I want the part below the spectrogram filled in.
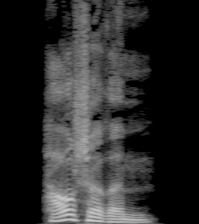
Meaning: strong dative masculine/neuter singular comparative degree of harsch
- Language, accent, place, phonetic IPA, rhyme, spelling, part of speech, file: German, Germany, Berlin, [ˈhaʁʃəʁəm], -aʁʃəʁəm, harscherem, adjective, De-harscherem.ogg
